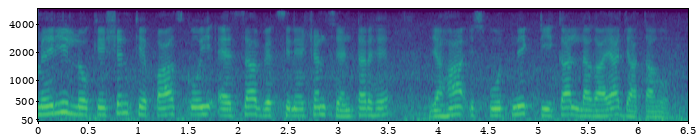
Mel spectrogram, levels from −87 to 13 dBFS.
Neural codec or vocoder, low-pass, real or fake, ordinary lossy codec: none; 5.4 kHz; real; none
